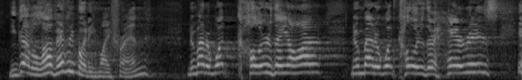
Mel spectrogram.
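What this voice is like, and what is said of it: Foreign accent. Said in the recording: “people look at me and say, where did you come from? Never lose the accent.”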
